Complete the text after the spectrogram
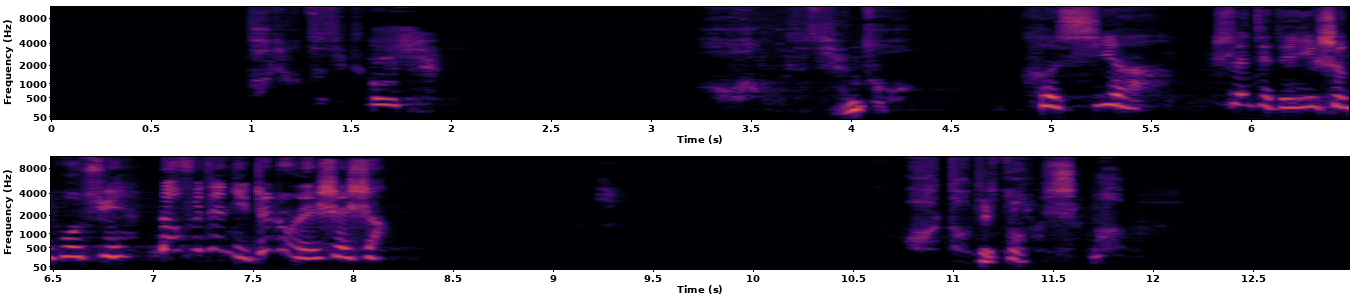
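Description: A young man speaks in a shocked, strained voice.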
